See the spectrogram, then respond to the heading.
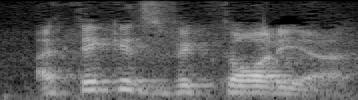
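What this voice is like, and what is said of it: Word said in Italian accent. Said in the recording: “just said it with an accent”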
